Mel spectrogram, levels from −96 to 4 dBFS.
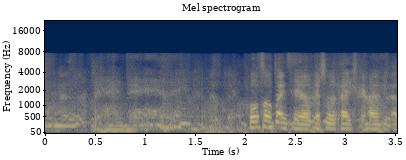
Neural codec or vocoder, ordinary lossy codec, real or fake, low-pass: codec, 16 kHz, 1 kbps, FreqCodec, smaller model; none; fake; none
